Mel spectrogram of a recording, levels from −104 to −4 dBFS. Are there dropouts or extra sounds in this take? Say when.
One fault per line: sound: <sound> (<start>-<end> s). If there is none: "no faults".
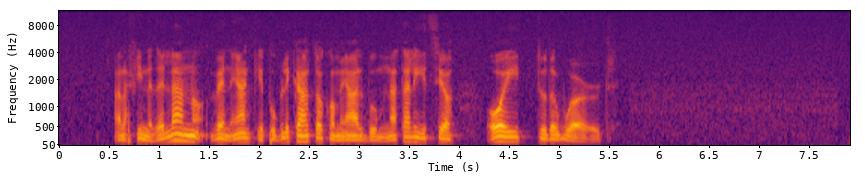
no faults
